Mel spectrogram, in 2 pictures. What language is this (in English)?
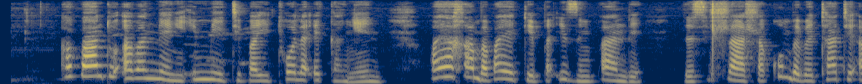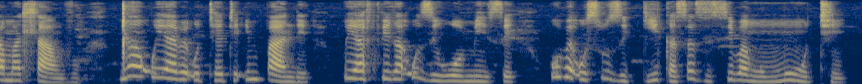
North Ndebele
